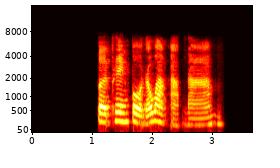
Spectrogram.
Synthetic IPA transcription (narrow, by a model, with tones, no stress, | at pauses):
pɤː˨˩t̪̚pʰleː˧ŋpoː˨˩t̪̚ɾa˧waː˨˩ŋʔaː˨˩p̚naː˦˥m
